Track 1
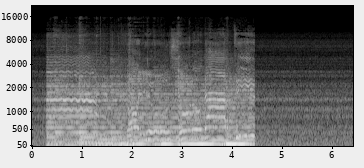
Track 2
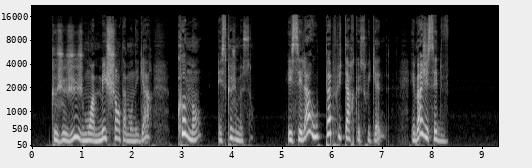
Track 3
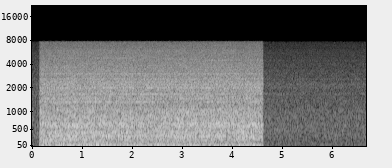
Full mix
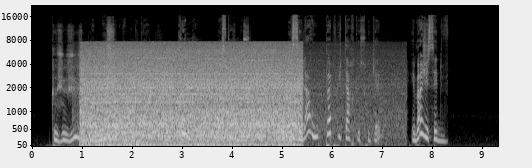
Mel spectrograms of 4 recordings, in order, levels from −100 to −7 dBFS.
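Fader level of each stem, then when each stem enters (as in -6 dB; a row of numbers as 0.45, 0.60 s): off, -6.0 dB, -3.0 dB; off, 0.00 s, 0.80 s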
